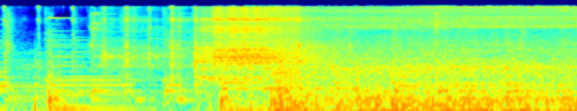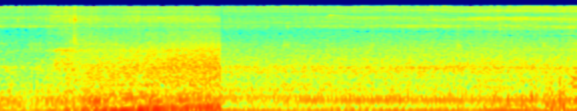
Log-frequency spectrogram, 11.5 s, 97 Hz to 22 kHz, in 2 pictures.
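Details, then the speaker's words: Toyota 5K engine started after a valve clearance adjustment. It cranks, catches in about two seconds and settles into an even idle with no tick-tick from the valvetrain, showing the adjustment succeeded. "tidak ada bunyi tek-tek menandakan bahwa Hai penyetelan kita berhasil"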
